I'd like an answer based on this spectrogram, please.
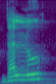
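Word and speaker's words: ضلوا: So dal, dal, lam, dallu, they went away, they departed. So two lams will be written with a shadda and wow is a plural and a alif is written which is not pronounced.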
